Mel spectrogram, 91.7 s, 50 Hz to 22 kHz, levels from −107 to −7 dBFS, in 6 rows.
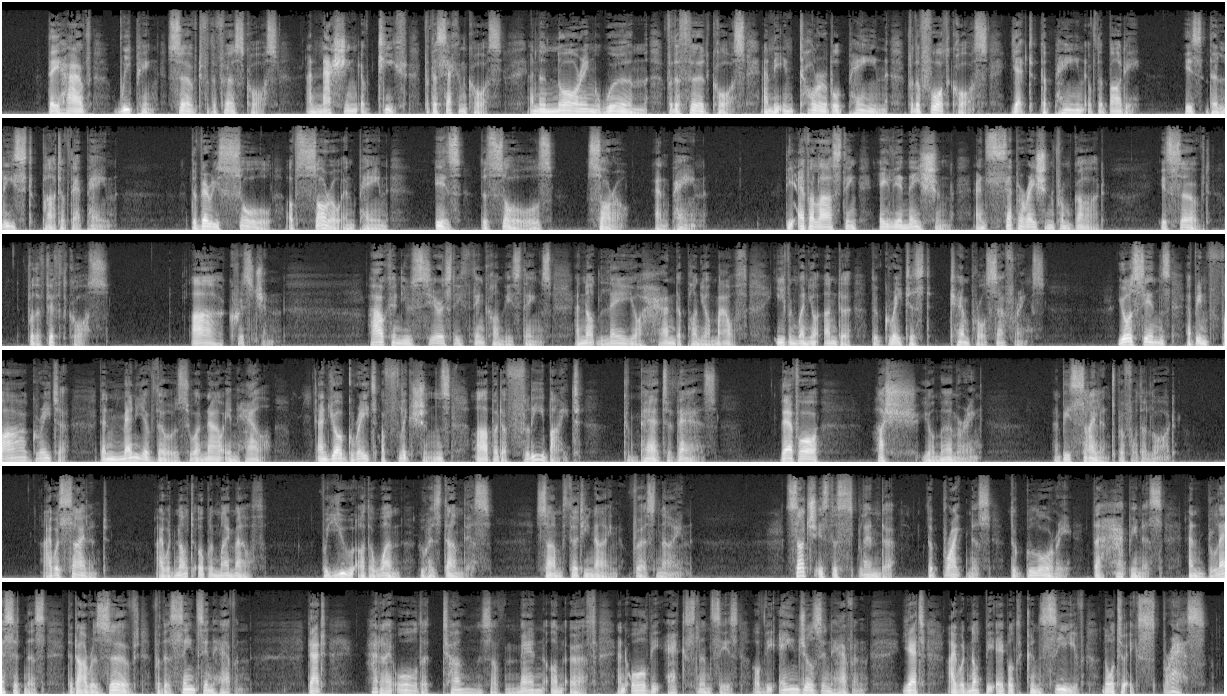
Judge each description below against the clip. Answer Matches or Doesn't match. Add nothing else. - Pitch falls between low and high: Doesn't match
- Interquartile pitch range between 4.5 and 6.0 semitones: Matches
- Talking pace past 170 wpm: Doesn't match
